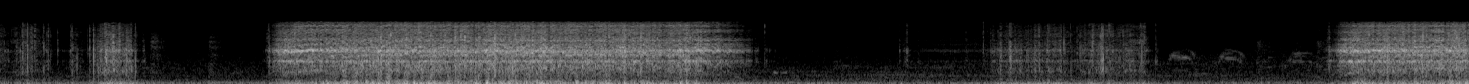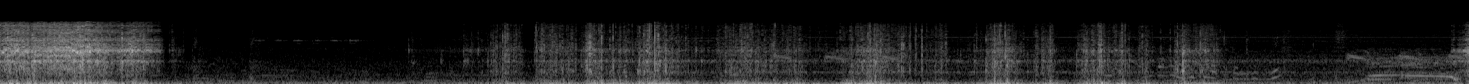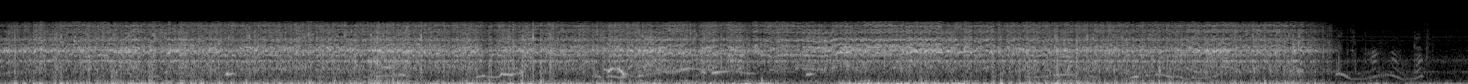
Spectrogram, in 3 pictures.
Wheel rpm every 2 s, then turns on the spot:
30, 100, 200, 90, 0, 20, 50, 150, 10, 0, 20, 10, 20, 10, 40, 190, 200, 200, 200, 200, 200, 40.
0-2 10-12 20-28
